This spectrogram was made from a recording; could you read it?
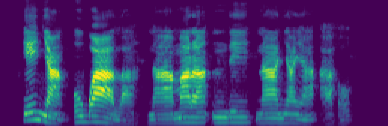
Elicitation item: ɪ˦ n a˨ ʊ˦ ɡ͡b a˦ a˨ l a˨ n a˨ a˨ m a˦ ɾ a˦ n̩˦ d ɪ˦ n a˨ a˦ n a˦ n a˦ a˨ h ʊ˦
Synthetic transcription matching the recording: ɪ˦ ɲ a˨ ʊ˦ ɡ͡b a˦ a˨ l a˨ n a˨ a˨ m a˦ ɾ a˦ n̩˦ d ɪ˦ n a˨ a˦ ɲ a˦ ɲ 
